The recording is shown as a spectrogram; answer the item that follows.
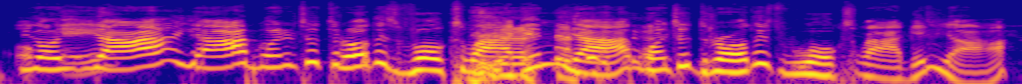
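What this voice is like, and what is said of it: Put-on Scandinavian accent. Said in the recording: “How did I pull out that fucking accent?”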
